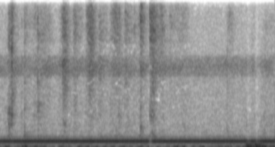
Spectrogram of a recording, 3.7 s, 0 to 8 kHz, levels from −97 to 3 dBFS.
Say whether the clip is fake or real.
real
